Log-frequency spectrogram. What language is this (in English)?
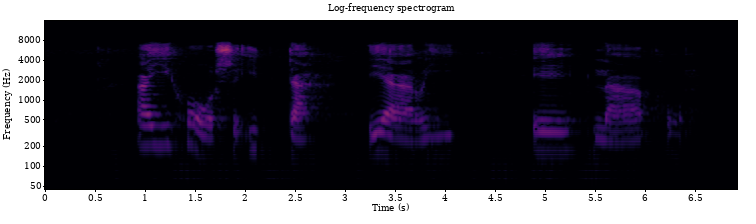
Zulu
